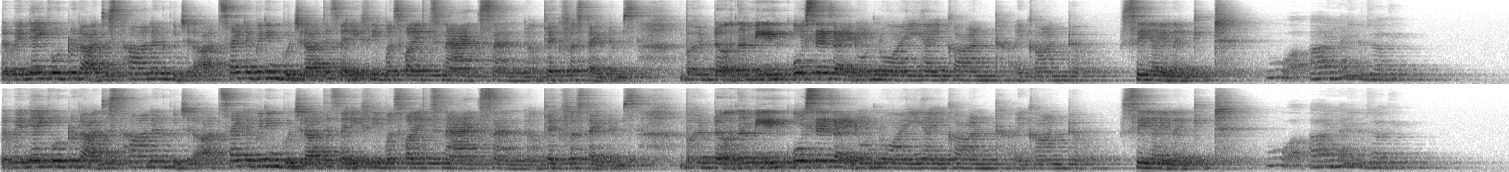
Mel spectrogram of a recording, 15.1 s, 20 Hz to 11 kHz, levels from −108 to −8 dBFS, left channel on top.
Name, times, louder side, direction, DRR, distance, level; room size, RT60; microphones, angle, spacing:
voice 1, 0.0-11.0 11.2-12.3, equal, 10° left, 0 dB, 0.3 m, -25 dB
voice 2, 12.7-13.9, left 1 dB, 10° right, -10 dB, 0.7 m, -34 dB
5.3 x 2.2 x 2.4 m, 1.4 s
head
